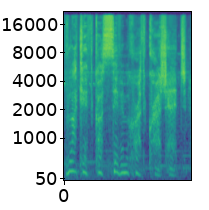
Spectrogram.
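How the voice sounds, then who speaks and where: A woman playing a proud, fierce alien warrior in a video game, solemn and formal, with a breathy, hushed edge. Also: fairly low pitch, animated, slow, whispered, over music. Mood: solemn, bitter. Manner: solemn, clipped, formal declarations. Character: proud, fierce female alien githyanki warrior, shaken in faith. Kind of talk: dramatic video game acting.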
